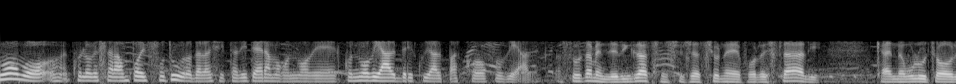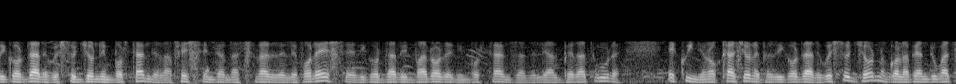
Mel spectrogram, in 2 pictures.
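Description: Aliasing runs through the whole clip. Content above 3 kHz folds back below it, which points to resampling to about 6 kHz without an anti-alias filter. Gritty, metallic tones sit roughly 20 dB under the sound, crowding the 3 kHz edge.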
